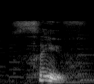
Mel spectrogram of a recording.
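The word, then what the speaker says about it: صيف: is summer summer in egyptian arabic is swift sif don't say see if sith is another word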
